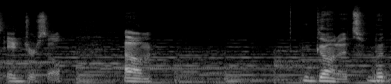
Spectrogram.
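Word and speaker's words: Yggdrasil: head to the palace in the uggdrasil i mispronounced that it's iggersil um who got it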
